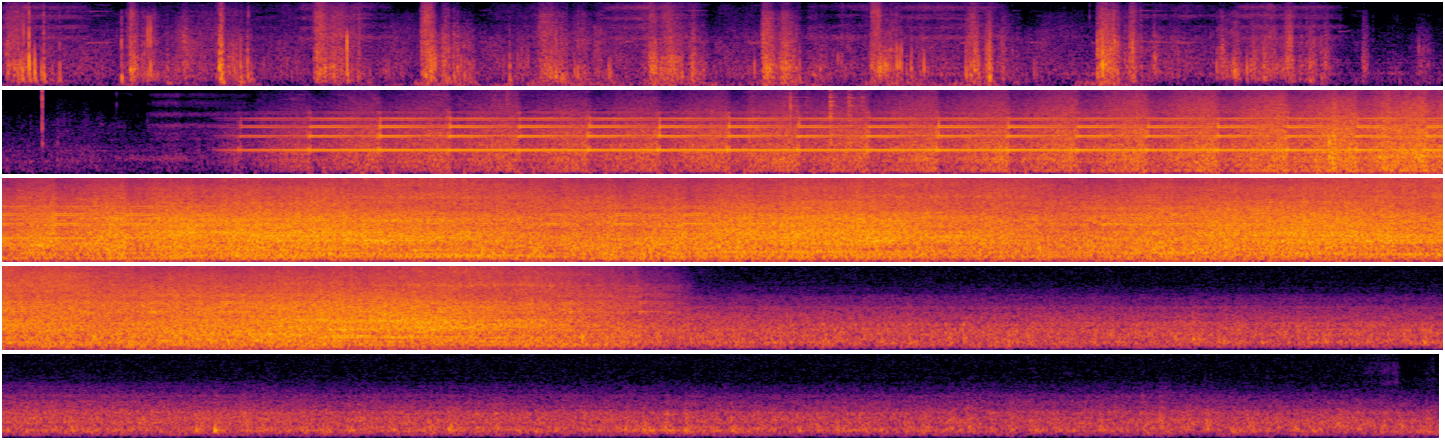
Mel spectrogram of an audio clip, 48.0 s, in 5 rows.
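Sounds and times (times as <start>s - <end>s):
long steady high tone: 10.5s - 33.4s
train cars rushing past: 11.0s - 39.2s
train wheels clacking: 14.5s - 33.4s.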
